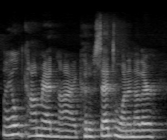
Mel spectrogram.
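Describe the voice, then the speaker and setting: A woman's voice: medium pitch, fairly even intonation, brisk, a little mellow. A woman giving a sermon as a guest minister, earnest and emphatic, checking in with the congregation as she speaks. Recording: roomy echo.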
